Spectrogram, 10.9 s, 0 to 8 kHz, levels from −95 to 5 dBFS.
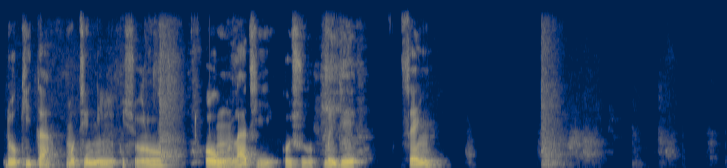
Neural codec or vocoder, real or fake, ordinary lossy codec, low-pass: none; real; none; 7.2 kHz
